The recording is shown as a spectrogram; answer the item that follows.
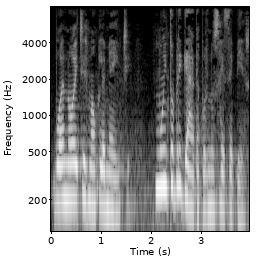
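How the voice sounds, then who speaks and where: A woman's voice: on the low side, lively intonation, normal speed, mellow, lightly acted. A woman playing a kindly young spirit guide in a radio drama, formal, gracious and instructive. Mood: composed, gracious. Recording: dull, faintly noisy audio.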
